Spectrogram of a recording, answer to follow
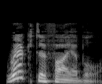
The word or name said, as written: rectifiable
